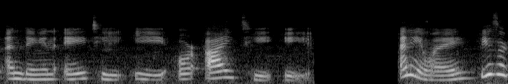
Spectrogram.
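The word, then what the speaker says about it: -ite: You can remember that because it rhymes with dynamite.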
